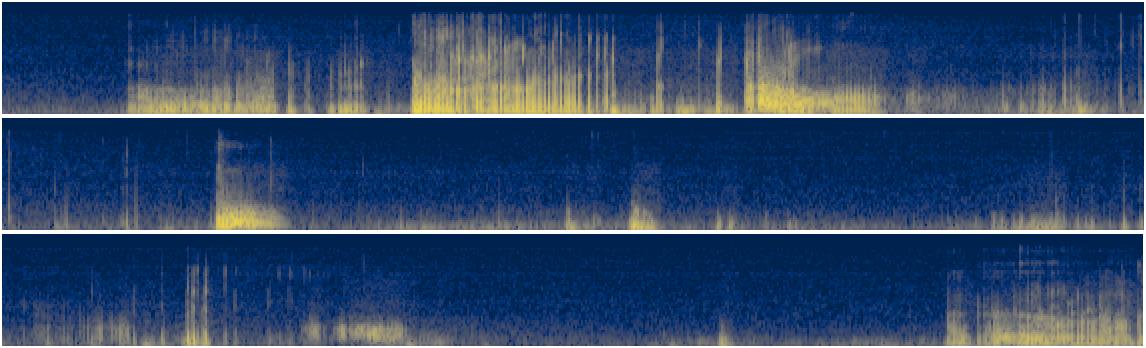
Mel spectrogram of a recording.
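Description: Irregular low gurgling rumbles and squelches in bursts, separated by quiet gaps: ordinary stomach growling, a normal gut sound.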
